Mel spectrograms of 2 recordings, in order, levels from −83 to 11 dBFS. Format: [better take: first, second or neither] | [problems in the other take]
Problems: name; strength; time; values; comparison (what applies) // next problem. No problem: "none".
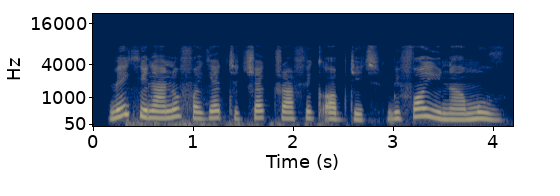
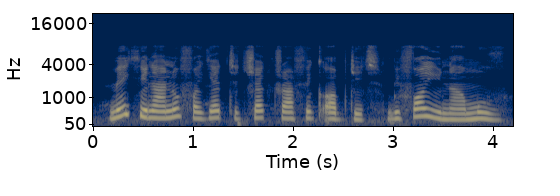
second | noise reduction (neural mask model DeepFilterNet 3)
